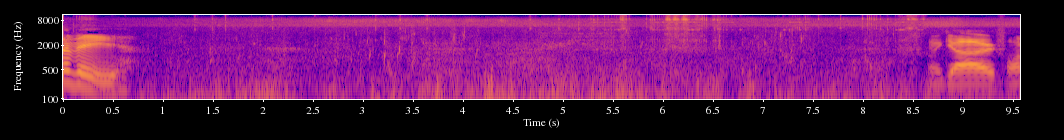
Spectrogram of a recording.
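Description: Water laps and splashes.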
